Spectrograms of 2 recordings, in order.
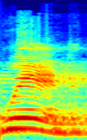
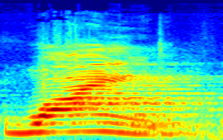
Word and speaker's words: wind: see the difference okay wind that means air blowing at us the other one is wind it goes in a circular motion they are spelled the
